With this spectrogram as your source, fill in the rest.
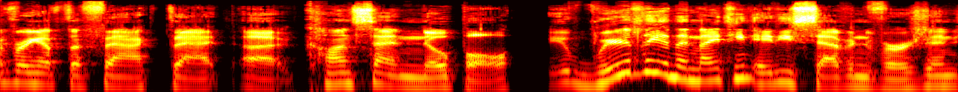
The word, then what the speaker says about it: Constantinople: up the fact that Constantinople weirdly in the 1987 version she pronounces I think in a weird way where she says concept of no plot she really emphasized that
